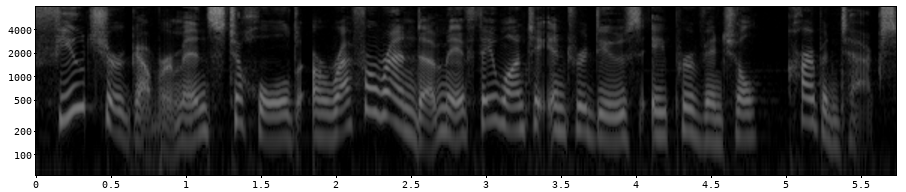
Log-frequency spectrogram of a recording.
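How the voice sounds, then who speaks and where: A woman speaks at a fairly quick pace in a normal speaking voice of medium pitch. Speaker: morning show host. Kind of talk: morning TV news show banter. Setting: TV studio.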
